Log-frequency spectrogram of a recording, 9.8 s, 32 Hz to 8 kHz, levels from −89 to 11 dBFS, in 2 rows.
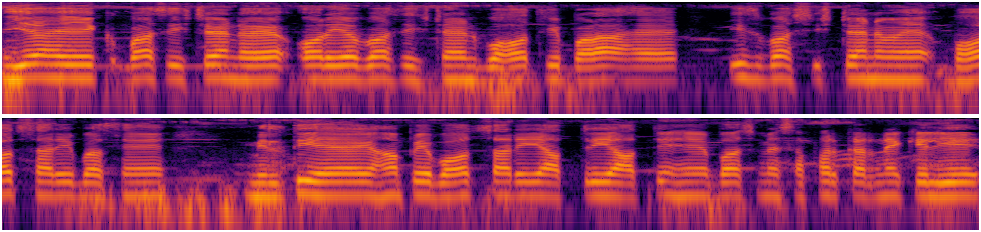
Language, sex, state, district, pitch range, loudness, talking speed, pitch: Hindi, male, Bihar, Saran, 165-175 Hz, -16 LUFS, 220 wpm, 170 Hz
